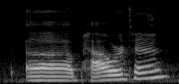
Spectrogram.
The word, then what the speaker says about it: Powhatan: to spread the languages you just spoke about power ten pow like powwow hat like I had on your head and I'm jealous I can't spell in my head Nanticoke yes Nanticoke people pronounce the Powhatan and looks similar to Manhattan and that's the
